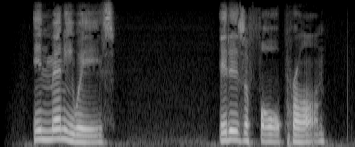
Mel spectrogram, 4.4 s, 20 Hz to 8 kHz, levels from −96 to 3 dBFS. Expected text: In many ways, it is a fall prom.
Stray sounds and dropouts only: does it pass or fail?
pass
